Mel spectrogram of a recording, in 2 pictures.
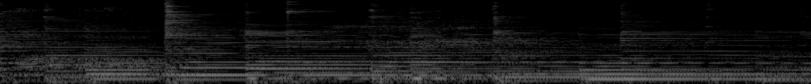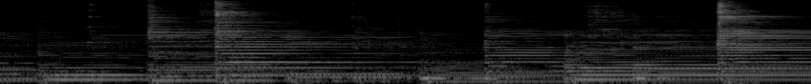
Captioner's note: humming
